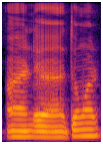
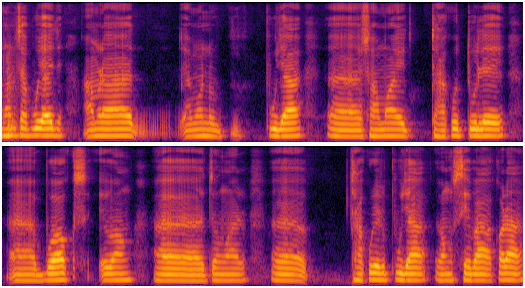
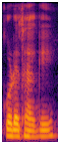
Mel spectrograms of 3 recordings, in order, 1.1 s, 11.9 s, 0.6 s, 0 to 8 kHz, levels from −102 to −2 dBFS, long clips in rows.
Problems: none marked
